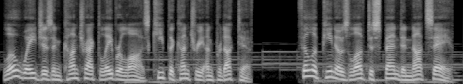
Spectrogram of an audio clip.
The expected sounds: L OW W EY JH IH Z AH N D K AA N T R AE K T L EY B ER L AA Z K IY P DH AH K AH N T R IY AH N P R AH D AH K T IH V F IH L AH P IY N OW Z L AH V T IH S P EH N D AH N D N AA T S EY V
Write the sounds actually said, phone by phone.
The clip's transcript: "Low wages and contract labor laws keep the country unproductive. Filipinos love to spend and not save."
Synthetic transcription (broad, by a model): L OW W EY JH IH Z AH N K AA N T R AE K T L EY B ER L AA Z K IY P DH AH K AH N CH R IY AH N P R AH D AH K T IH V F IH L AH P IY N OW Z L AH V T IH S P EH N D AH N N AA T S EY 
